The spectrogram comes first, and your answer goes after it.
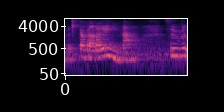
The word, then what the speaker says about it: Catalina: Catalina.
